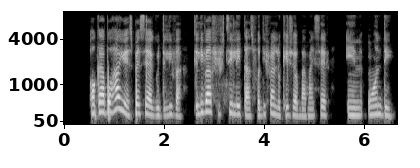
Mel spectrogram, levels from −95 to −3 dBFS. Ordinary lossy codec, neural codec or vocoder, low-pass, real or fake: none; none; 7.2 kHz; real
